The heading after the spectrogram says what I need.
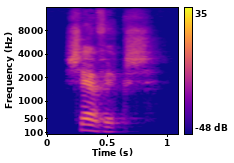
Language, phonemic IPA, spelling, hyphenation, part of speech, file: Dutch, /ˈsɛr.vɪks/, cervix, cer‧vix, noun, Nl-cervix.ogg
- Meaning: 1. neck 2. the cervix between the uterus and the vagina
